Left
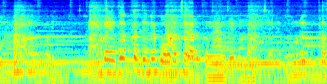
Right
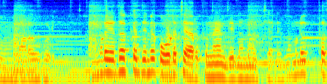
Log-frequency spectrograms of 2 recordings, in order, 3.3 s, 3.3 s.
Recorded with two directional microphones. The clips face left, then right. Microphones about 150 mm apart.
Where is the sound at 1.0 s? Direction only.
90° right.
